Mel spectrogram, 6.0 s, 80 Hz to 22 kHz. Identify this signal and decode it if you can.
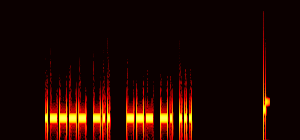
Morse code, heard as a keyed tone, about 25 wpm, 700 Hz. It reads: 1D ONS
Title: Field Day Exchanges - 25wpm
